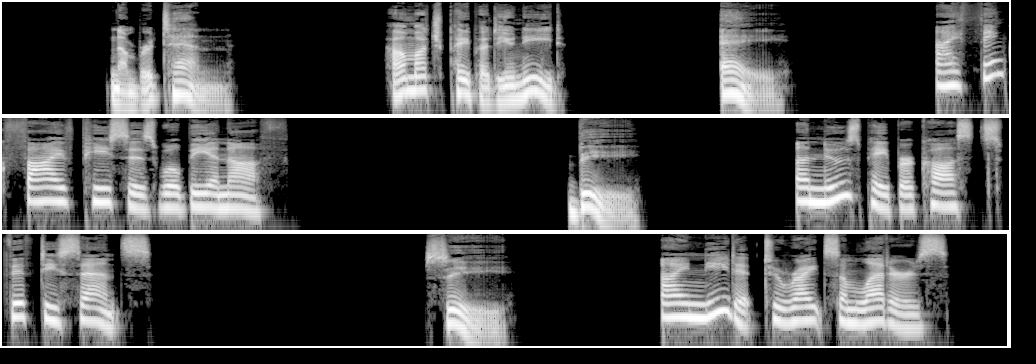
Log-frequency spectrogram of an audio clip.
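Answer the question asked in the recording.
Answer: A: I think 5 pieces will be enough.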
